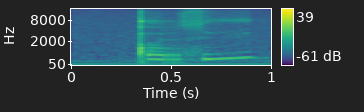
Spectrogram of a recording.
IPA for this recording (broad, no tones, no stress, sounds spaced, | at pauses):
ǃ ɵ r s i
